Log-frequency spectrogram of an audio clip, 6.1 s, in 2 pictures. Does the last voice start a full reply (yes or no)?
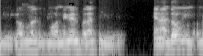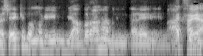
yes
